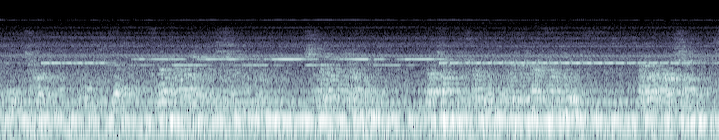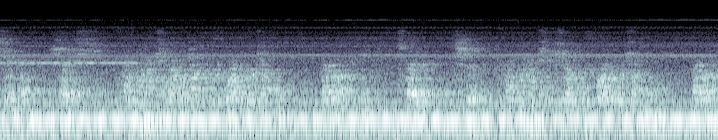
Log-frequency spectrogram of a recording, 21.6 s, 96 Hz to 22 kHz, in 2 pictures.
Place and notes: recorded on a platform of "summer station". local train idling. there is nobody on the platform to listen to the announcements about trains on different platforms. (roland -r07)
